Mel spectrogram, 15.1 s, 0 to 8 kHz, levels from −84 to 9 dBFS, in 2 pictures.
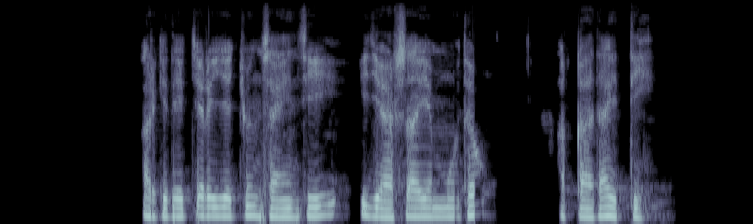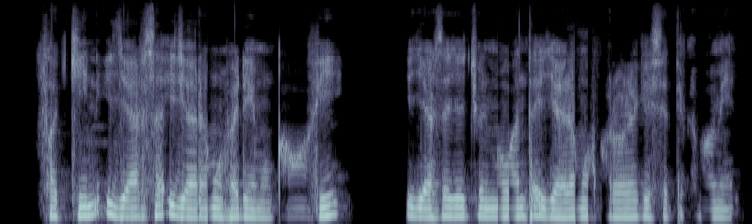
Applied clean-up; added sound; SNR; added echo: none; none; none; none.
